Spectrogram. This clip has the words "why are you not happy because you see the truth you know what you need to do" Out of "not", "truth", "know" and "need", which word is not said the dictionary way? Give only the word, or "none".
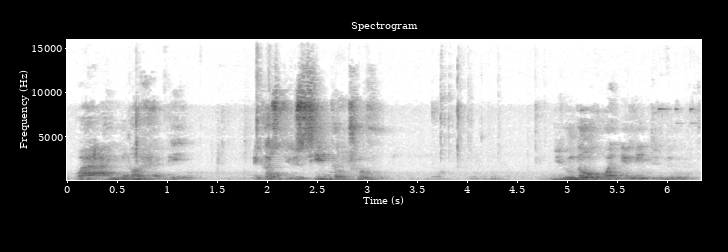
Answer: truth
